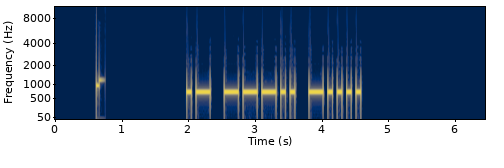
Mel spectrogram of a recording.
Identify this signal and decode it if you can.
Morse code, heard as a keyed tone, about 17 wpm, 700 Hz. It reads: A86
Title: Common Cut Numbers - 3-Digit 17wpm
